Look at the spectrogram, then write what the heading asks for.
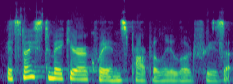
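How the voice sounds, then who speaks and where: A man's voice: medium pitch, big pitch swings, fast. A man voicing a polite, earnest young goddess with a formal, courteous manner and a touch of steel.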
